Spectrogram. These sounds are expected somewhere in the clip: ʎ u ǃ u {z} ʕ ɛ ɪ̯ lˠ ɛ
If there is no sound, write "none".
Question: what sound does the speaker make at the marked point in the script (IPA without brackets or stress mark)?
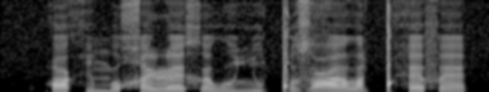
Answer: z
